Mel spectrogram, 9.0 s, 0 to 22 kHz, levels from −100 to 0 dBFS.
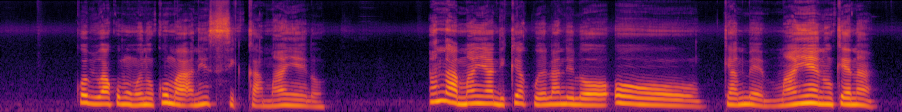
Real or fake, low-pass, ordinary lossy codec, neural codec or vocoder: real; none; none; none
